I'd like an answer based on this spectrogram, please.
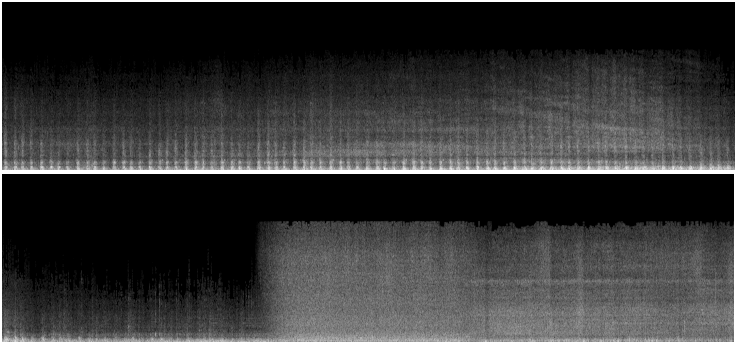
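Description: Steam locomotive working, its exhaust beats coming fast and regular and growing louder, then fading away about fifteen seconds in. About twenty seconds in the sound cuts abruptly to a steady rushing hiss.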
